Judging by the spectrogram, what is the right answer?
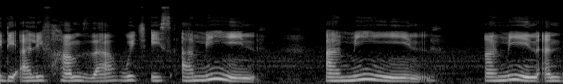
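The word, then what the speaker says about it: أمين: course you know it we are not saying amini because we aren't continuing it assuming we are continuing to the next verse then we would put the kids right there but because we are stopping here we are substituting it with a spoon so Amin instead of amini and you wouldn't say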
